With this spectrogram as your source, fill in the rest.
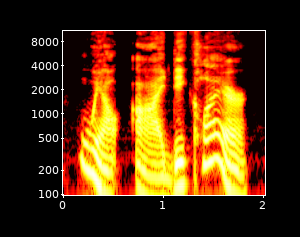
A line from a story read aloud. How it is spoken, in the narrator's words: suddenly exclaimed the little Wizard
